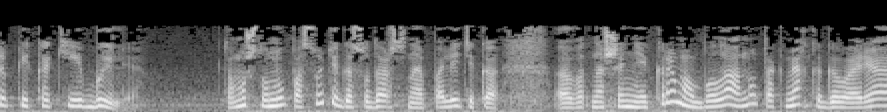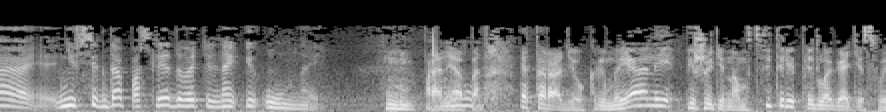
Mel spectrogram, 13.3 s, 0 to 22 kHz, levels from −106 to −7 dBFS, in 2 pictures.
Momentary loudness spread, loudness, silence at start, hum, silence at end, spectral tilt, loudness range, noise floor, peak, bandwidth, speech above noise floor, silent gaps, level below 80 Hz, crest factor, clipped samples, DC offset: 6 LU; -19 LUFS; 0 s; none; 0 s; -5 dB/octave; 2 LU; -44 dBFS; 0 dBFS; 8.8 kHz; 26 dB; none; -44 dBFS; 20 dB; under 0.1%; under 0.1%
